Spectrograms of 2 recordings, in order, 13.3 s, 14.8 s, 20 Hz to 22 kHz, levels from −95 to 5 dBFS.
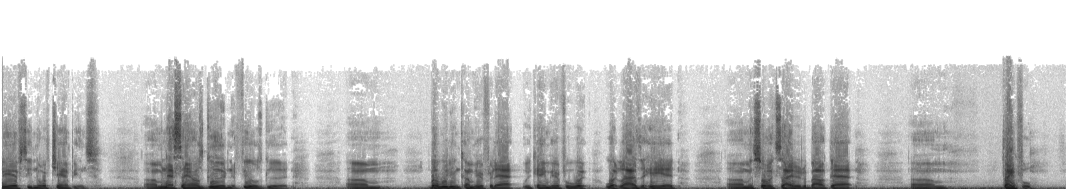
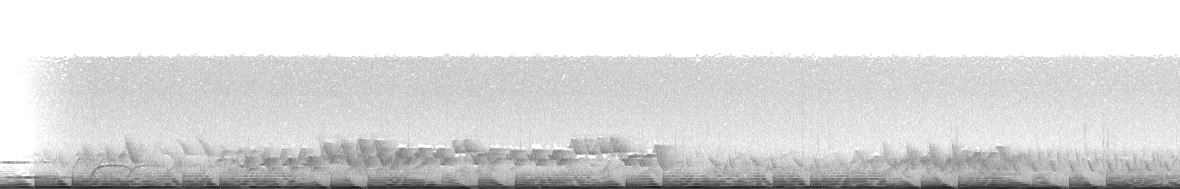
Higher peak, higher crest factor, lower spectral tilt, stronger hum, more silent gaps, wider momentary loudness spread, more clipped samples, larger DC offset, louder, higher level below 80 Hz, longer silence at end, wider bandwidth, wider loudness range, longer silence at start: about the same, -2 dBFS vs -4 dBFS; about the same, 12 dB vs 12 dB; second, -6 dB/octave vs -10.5 dB/octave; neither; neither; first, 18 LU vs 6 LU; neither; neither; first, -14 LUFS vs -18 LUFS; second, -36 dBFS vs -26 dBFS; about the same, 0 s vs 0 s; first, 14 kHz vs 5.2 kHz; about the same, 2 LU vs 2 LU; about the same, 0.05 s vs 0 s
